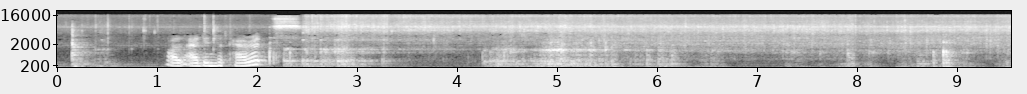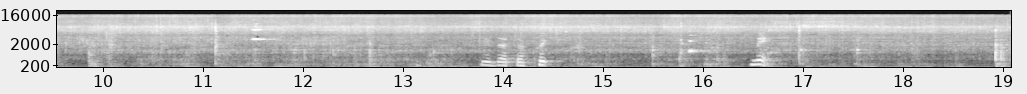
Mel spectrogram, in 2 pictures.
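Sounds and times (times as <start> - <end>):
carrots sizzling in hot oil: 0.0 - 19.0.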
